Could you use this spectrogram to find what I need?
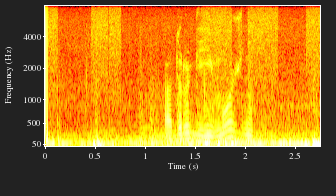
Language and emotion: Russian, neutral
